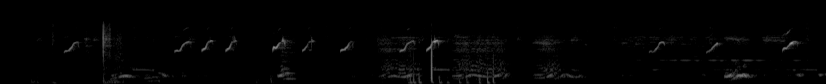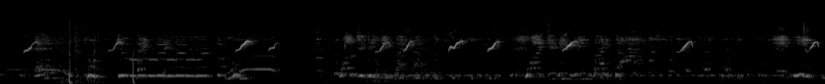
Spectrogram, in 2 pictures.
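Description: Indian peafowl chick peeping: dozens of short, rising chirps, often two or three in quick succession, with a person's low voice sounds now and then underneath.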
